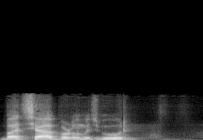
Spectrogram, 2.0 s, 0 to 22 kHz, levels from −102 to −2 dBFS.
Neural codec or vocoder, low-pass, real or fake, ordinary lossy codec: codec, 16 kHz, 0.3 kbps, FocalCodec; 7.2 kHz; fake; MP3, 48 kbps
